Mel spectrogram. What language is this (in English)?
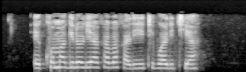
Ganda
